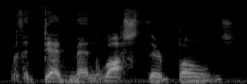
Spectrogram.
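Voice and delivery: ordinary delivery, nothing marked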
